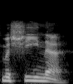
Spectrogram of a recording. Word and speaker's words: Maschine: Oh yeah, it is Maschine.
